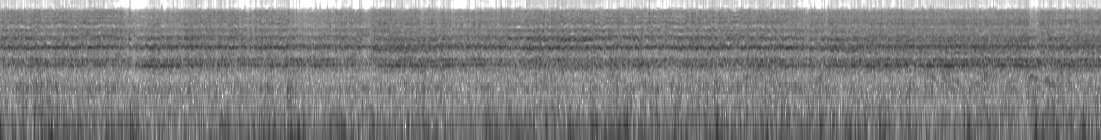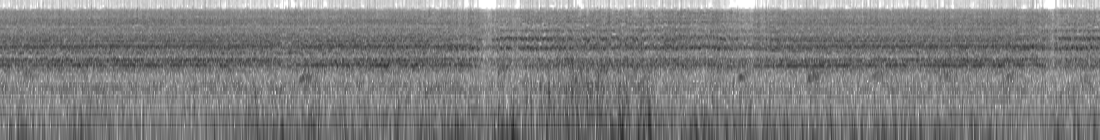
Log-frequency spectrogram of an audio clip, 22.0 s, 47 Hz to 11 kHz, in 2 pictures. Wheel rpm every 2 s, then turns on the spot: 230, 230, 220, 220, 220, 210, 210, 210, 210, 210, 210.
none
